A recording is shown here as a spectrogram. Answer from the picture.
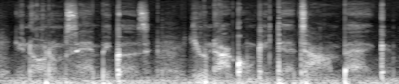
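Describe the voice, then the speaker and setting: Noticeable background noise accompanies a whispered voice. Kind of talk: ASMR motivational talk.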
